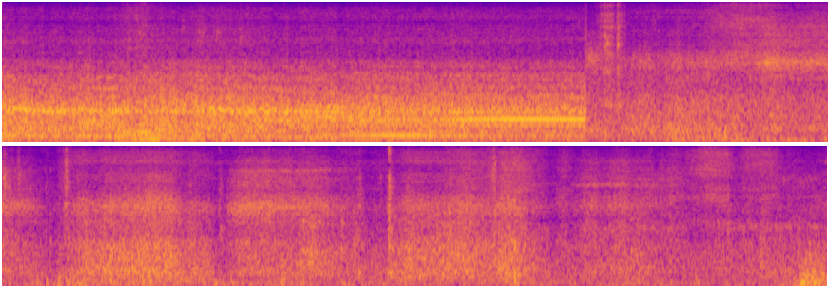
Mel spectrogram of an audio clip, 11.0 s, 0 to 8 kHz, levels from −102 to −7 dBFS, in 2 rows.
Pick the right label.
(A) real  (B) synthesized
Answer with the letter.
A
